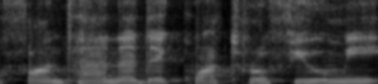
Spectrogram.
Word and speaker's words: Fontana dei Quattro Fiumi: Here's the how do you pronounce this one, Lisa? Oh, Fontana dei Quattro Fiumi in Piazza Navona.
